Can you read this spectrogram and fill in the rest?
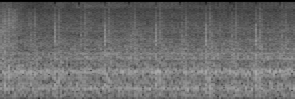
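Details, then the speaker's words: All-in-one diesel camping heater after ignition: combustion chamber on fire and getting hot, steady roar with pump tick around four per second as the pump speeds up further; normal running. "the pump just got a little faster even"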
